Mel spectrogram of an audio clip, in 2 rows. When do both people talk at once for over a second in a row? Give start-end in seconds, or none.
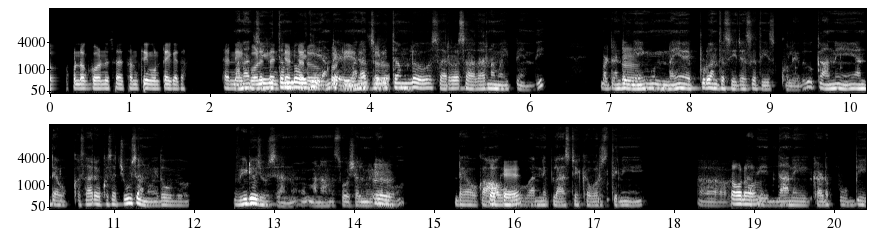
2.3-4.2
